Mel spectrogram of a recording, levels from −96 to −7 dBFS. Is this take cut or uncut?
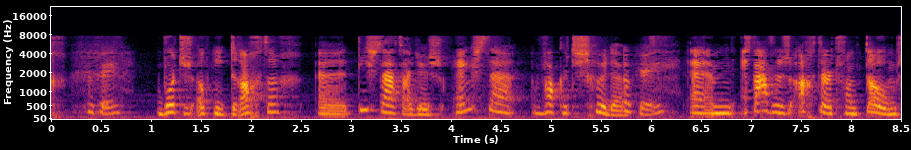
cut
